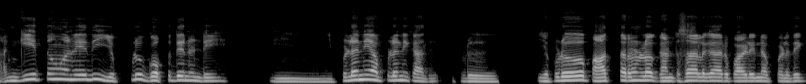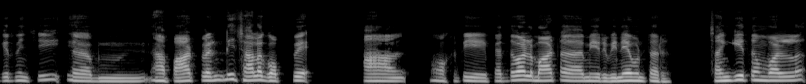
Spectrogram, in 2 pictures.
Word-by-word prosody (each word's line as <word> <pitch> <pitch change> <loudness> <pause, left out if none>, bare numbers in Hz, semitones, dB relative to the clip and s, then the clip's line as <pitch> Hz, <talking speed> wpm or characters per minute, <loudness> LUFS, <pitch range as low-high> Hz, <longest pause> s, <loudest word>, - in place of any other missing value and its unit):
సంగీతం 220 +8 -2
అనేది 225 +1 0 0.2
ఎప్పుడూ 210 - -5
గొప్పదేనండి. 180 -3 -1 0.6
హ్మ్, 135 -1 -5
ఇప్పుడని, 200 - +1
అప్పుడని 195 +2 -2
కాదు, 140 -3 -4 0.2
ఇప్పుడు 140 +2 -5 0.7
ఎప్పుడో 170 +5 +1 0.2
పాత 160 +1 +3
తరంలో 190 0 +2
ఘంటసాల 165 +2 0
గారు 165 -1 +1
పాడినప్పటి 155 -1 -2
దగ్గర 160 +2 -5
నుంచి 180 +3 -5 0.3
ఆహ్, 160 -2 +1
హ్మ్. 145 -1 -1 0.2
ఆ - - +4
పాటలన్నీ 185 +7 +2
చాలా 190 +2 +5
గొప్పే. 180 +2 0 0.7
ఆహ్, 160 -1 +2 0.4
ఒకటి 155 +3 -5 0.3
పెద్దవాళ్ళ 195 +6 +4
మాట 175 +1 +3 0.3
మీరు 160 -2 +1
వినే 170 +3 +6
ఉంటారు 155 -5 -1 0.5
సంగీతం 190 +3 +3
వల్ల 180 0 +4
170 Hz, 120 wpm, -24 LUFS, 155-190 Hz, 0.7 s, వినే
